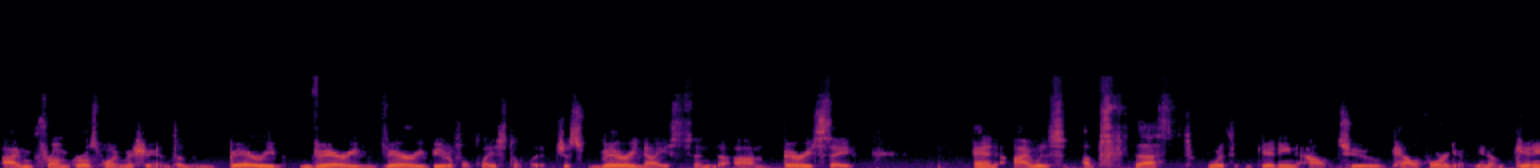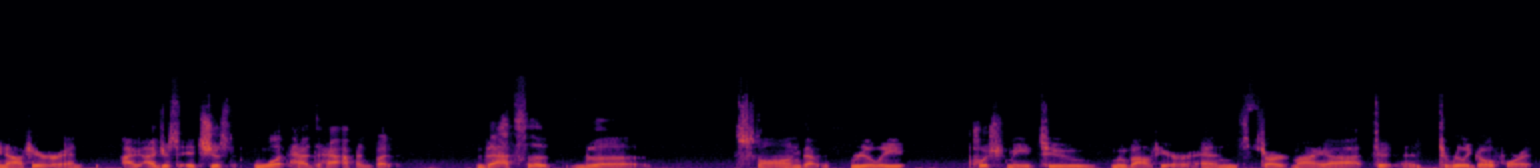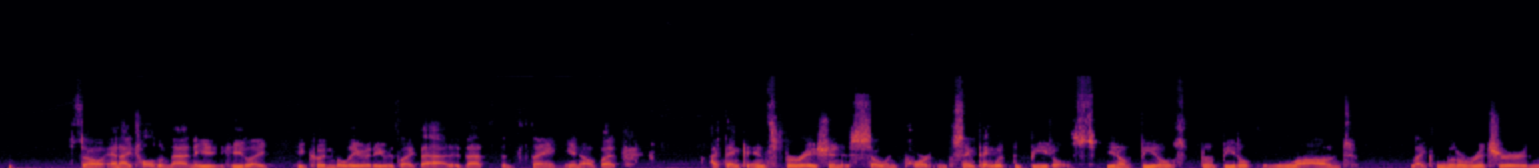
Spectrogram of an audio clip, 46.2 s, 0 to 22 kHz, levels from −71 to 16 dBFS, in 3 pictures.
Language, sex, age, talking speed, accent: English, male, 40-59, 150 wpm, American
